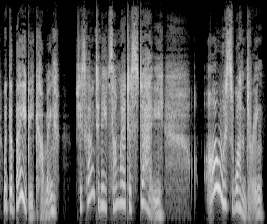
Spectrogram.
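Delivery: breathless, eager housekeeper, quickening at the end; a bustling cook hurrying up to her employer; Mrs Chubb voice. Acted. Mrs Chubb pleading for Gertie.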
